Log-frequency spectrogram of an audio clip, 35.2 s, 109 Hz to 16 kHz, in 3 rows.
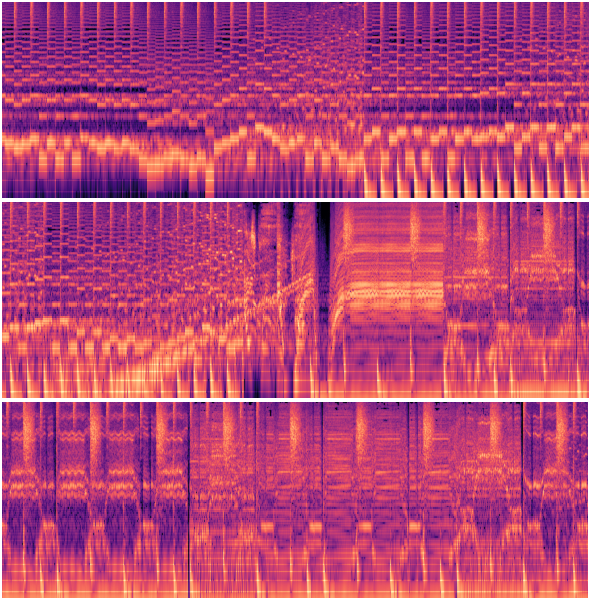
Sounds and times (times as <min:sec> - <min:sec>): Music: 0:00.0 - 0:35.2
Speech: 0:16.4 - 0:18.1.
